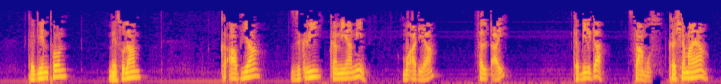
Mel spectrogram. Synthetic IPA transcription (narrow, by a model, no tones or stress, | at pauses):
kʰəɡent̪ʰo̞n | mesulam | kʰɐ̰ʔaβja | zɨkɾikʰɐmijamin | moʔa̰d̪ija | fəlt̪ʼaj | kʰɐbilɡa | samus | kʰɐʃɐmaja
